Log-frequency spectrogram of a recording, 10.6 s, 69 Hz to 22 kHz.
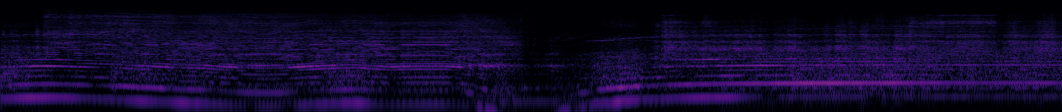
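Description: Small 4-inch benchtop table saw cutting an FR4 circuit board: the motor whines with a grinding hiss. Its pitch sags as the board is fed into the blade, drops almost to a stop about five seconds in, then speeds back up and runs steady. The saw is bogging on fibreglass board that is too tough for it to cut cleanly.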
